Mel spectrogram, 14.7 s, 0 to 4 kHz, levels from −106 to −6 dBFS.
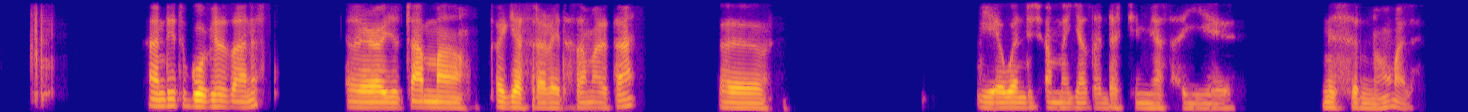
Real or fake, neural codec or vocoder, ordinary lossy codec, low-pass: fake; codec, 24 kHz, 1.2 kbps, DualCodec; AAC, 32 kbps; 3.6 kHz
